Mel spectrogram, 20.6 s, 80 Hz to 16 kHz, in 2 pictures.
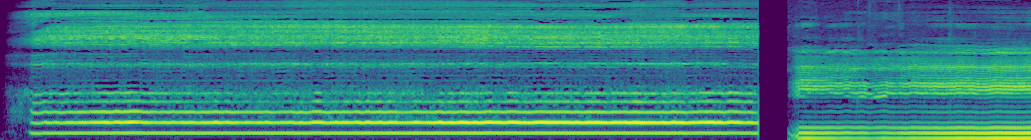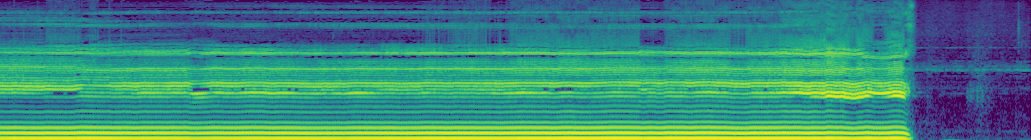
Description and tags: Two sustained voice samples I subsequently pitch shifted and layered for an ambient work (to achieve an 80's choir pad effect). The key is ALMOST in middle C, but slightly off...because I can't sing. The second, lower voice sample was recorded extremely close to the mic to achieve clipping; I wanted to get a buzzy, boomy sound out of it.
